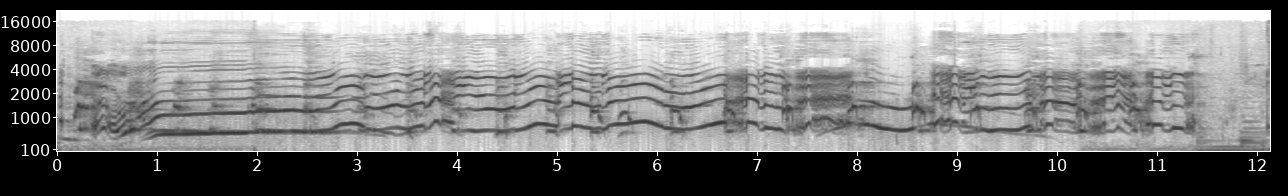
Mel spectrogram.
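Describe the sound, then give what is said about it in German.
A Basenji dog, a breed that cannot bark, yodels in one long, continuous warbling howl, its pitch sliding up and down in wavering, bending tones. Loud, it carries on for about eleven seconds without a pause. “Das war ein Basenji-Hund.”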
